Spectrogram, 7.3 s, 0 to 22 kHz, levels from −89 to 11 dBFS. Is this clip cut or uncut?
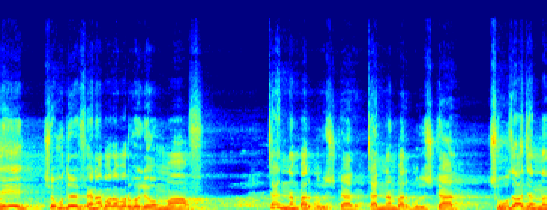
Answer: uncut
